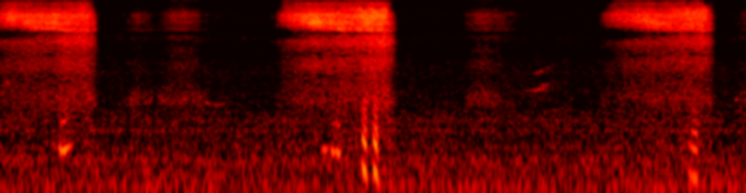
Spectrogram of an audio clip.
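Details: Loud snoring from a sleeping house cat called Butters: three airy, hissing breaths spaced about three seconds apart, one with a brief double rattle, in a calm indoor setting.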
